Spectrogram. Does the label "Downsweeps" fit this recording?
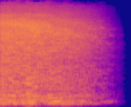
Yes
